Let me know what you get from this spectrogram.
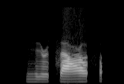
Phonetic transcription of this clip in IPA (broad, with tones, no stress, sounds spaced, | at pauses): ɦ ɨ˨ ɹ t͡s a˦ ʕ ɔ˦ θ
